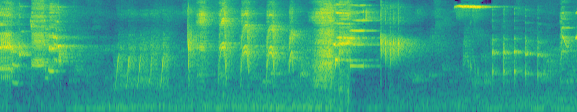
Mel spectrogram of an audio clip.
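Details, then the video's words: Black-winged starling in full isian song: harsh grating bursts, a rapid clicking rattle, rough chatter, then a long thin high whistle and a few scattered short notes. "Jalak Keling gacor full isian"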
